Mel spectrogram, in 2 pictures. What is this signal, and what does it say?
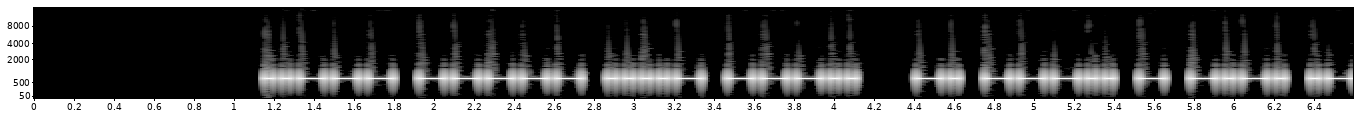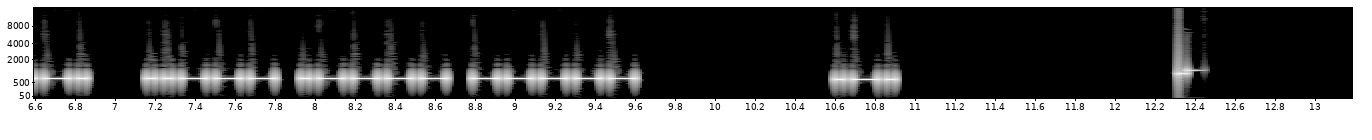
Morse code, heard as a keyed tone, about 28 wpm, 700 Hz. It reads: 2048 N8TCP 210 R
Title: Worked All Europe DX Contest - QTC Exchange - 28wpm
